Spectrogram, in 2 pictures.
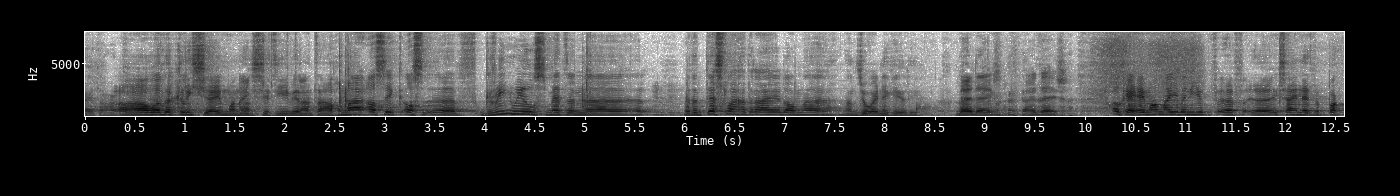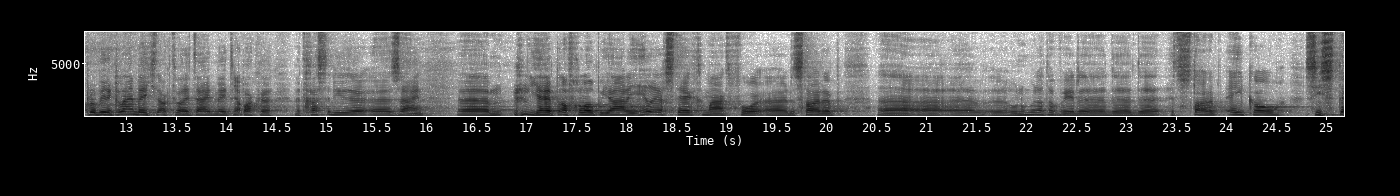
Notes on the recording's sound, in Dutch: een uitzending met publiek!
